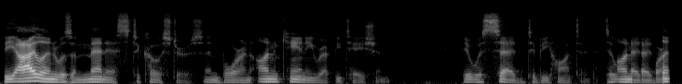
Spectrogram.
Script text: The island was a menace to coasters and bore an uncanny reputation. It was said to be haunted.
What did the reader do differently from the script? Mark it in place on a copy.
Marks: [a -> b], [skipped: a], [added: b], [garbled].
The island was a menace to coasters and bore an uncanny reputation. It was said to be haunted. [garbled]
